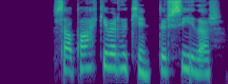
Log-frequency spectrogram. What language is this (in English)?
Icelandic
